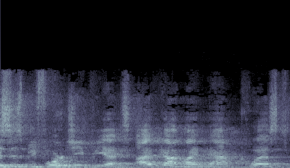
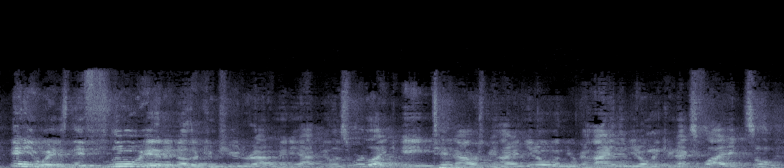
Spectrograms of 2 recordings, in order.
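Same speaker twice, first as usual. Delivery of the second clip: ordinary talk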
